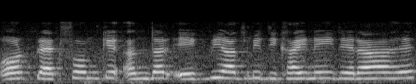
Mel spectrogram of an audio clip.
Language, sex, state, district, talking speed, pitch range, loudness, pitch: Hindi, female, Uttar Pradesh, Ghazipur, 175 wpm, 270-290 Hz, -16 LUFS, 280 Hz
